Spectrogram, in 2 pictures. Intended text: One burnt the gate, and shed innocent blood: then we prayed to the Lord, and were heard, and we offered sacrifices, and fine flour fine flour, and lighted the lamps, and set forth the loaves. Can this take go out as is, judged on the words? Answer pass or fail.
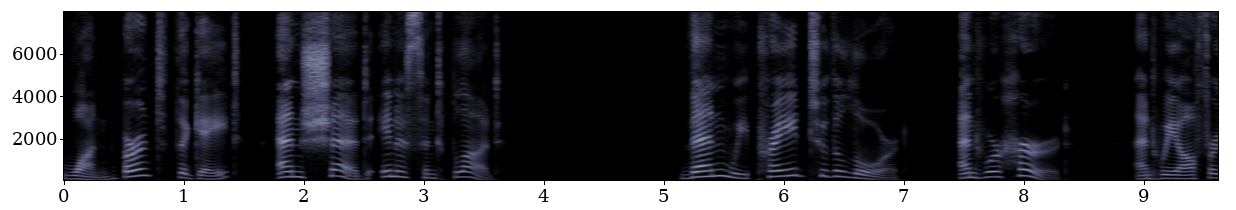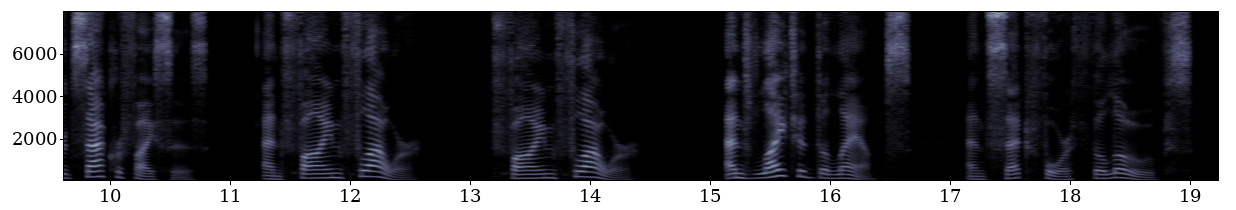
pass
